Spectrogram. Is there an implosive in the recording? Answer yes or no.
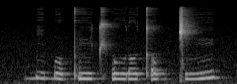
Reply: yes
